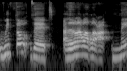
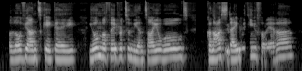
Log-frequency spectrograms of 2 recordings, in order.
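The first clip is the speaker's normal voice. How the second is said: put-on terrible Liverpool accent; 3 semitones lower than usual. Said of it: "like a really bad [name]".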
